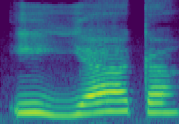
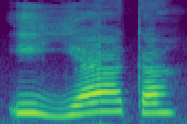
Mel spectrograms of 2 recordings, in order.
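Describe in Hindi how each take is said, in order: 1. y खिंची हुई और दोहरी है। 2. y खिंची हुई और दोहरी है।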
